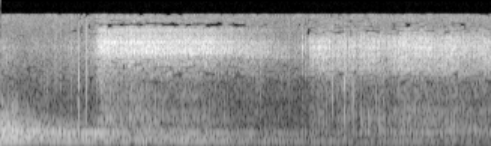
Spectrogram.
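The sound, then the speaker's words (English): Big Quaker cereal puffing guns exploding kernels of wheat and rice to make Quaker Puffed Wheat and Quaker Puffed Rice: after a brief low rumble, a loud, steady hissing blast bursts in and roars on without pause, with a deep hum beneath it. No one speaks. “That's the sound you hear when the big Quaker guns are making puffed wheat and puffed rice.”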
